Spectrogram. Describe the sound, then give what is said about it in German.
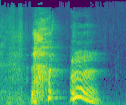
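A person with a frog in the throat clears their throat in two rough bursts, a short harsh rasp followed by a longer, grating clear that dips in pitch. It is fairly loud, with no talking. “ich muss mich nochmal räuspern, ich habe einen furchtbaren Frosch im Hals.”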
